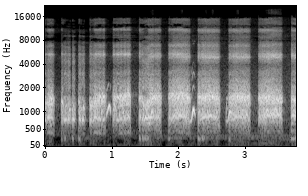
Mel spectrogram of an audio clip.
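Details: White-breasted waterhen calling, the sound used in the country to lure birds into a trap: long, loud, grating blocks of noise broken by brief gaps, with an occasional short hooked note.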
